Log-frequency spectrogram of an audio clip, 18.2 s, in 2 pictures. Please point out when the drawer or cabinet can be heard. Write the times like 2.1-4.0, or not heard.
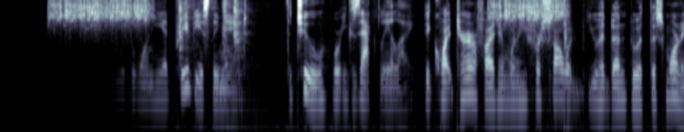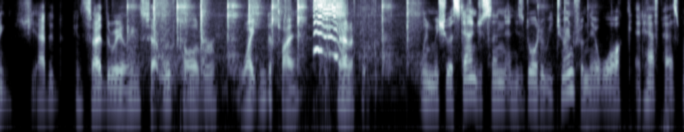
2.4-3.6, 6.9-7.8, 13.2-13.8.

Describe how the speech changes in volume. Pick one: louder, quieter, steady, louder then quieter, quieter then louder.
steady.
